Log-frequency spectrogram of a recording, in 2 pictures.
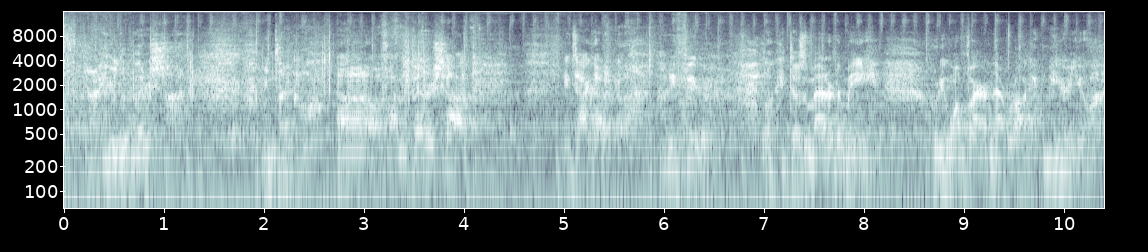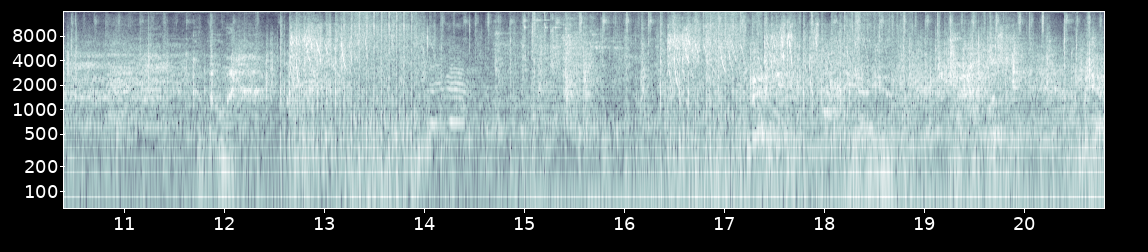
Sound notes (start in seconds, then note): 12.6 gunfire resumes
